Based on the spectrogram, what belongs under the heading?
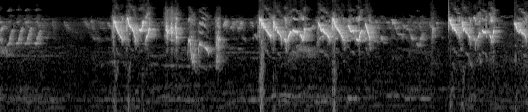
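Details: White-eye, cage bird, recording used to make a silent bird start singing: soft high trills at first, then loud bursts of rapid, high wavering chirps about every second.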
